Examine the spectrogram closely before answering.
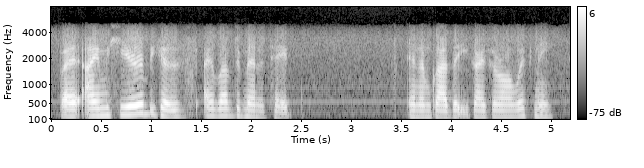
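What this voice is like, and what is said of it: Scratchy, slightly nasal voice. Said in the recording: “my voice is a little scratchy this morning... Hopefully I won't sound too nasally.”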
